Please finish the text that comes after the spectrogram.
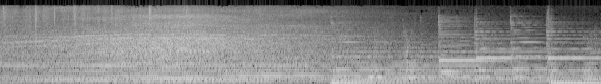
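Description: A bus engine rumbles and revs as the vehicle pulls away, the deep drone jumping up twice as it shifts gears and accelerates, steady throughout.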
